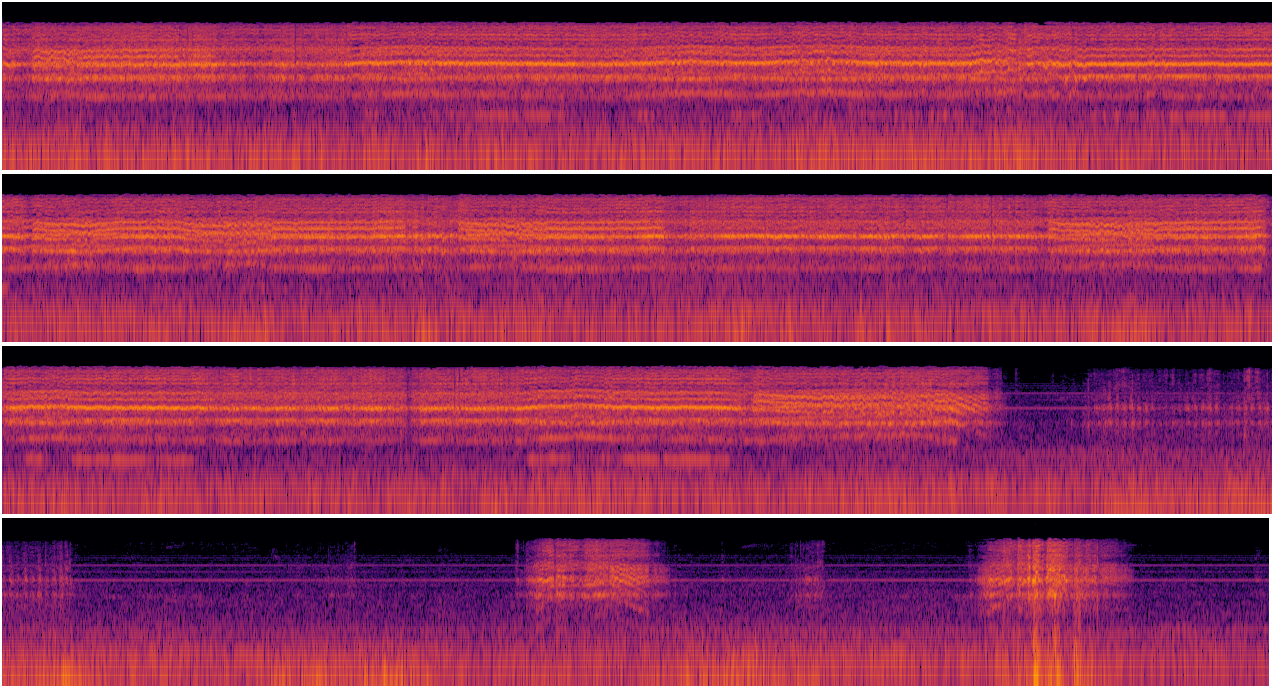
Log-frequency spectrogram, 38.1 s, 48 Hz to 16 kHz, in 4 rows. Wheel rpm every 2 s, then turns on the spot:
160, 160, 160, 160, 160, 160, 160, 160, 160, 160, 160, 160, 160, 40, 10, 0, 40, 10, 40.
26-30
